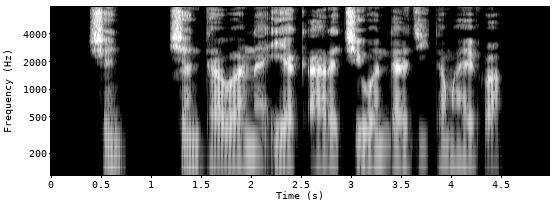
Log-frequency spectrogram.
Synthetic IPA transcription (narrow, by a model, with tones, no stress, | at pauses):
ʃɪ˦n | ʃɐ˦˨nta˦ba˨na˨ʔɪ˦ja˨kʼaː˦ɽa˨t͡ʃiː˦wɔ˨ndɐ˦rd͡ʒiː˨ta˦ma˦ha˦jɸaː˦˨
